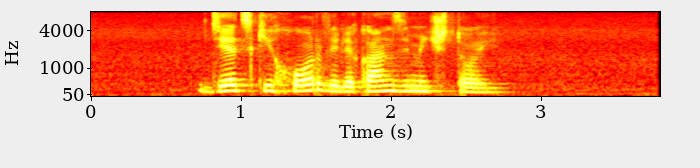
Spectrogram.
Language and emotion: Russian, neutral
